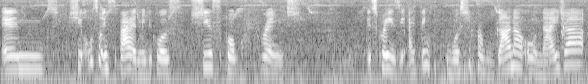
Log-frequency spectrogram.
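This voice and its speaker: A woman's voice: fairly high pitch, measured pace, noisy background. A young woman from Tanzania with a Tanzanian accent, a Swahili speaker talking in English, giving her opinions in a thoughtful, casual vlog, often repeating and restarting words. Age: young adult. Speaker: vlogger.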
